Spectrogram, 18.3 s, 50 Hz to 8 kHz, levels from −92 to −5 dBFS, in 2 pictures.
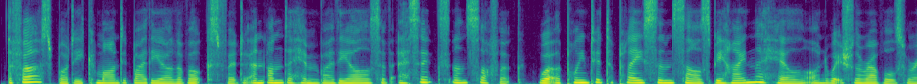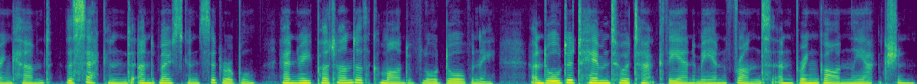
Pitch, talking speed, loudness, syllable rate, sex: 190 Hz, 195 wpm, -18 LUFS, 5.5 syllables/s, female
